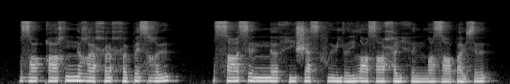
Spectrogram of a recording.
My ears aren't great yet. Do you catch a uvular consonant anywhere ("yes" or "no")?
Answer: yes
